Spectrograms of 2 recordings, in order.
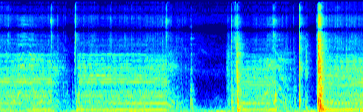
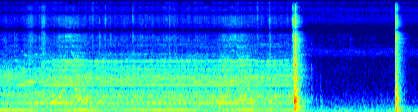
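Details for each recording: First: Garage door opener after replacing a burnt-out motor capacitor, closing: motor hums in steady runs with short stops and a faint squeak over the travel; squeak source unclear. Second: Garage door opener after fixing the motor's start capacitor, which caused a start delay: steady low motor hum about six seconds then a firm clunk at stop; runs normally with no delay.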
